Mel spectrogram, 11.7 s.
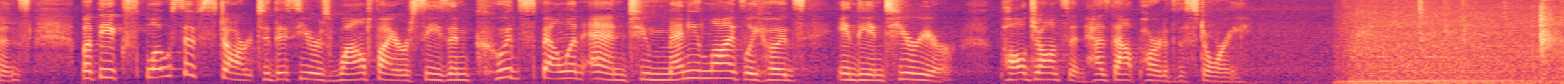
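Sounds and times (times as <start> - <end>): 
speech: 0.0 - 9.4
jet boat engine revving on the Fraser River: 10.0 - 11.7.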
